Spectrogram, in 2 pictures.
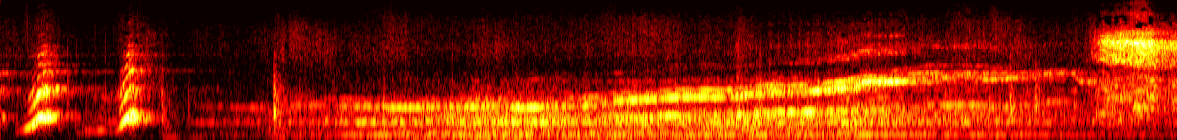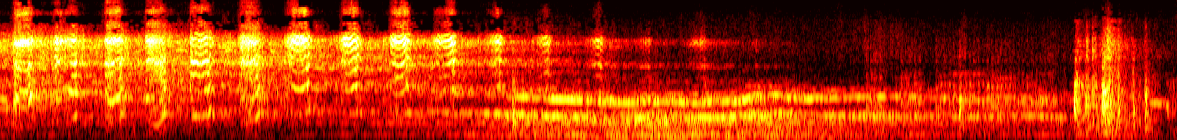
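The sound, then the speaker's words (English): A door in a haunted house creaks open in a long, wavering groan that rises and falls in pitch, growing harsh and rattly midway, with sharp bangs at the start and a final slam at the end. “That door again. Insidious feeling, doors opening and slamming.”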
